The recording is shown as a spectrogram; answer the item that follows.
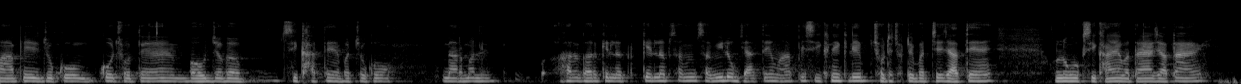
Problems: constant background noise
